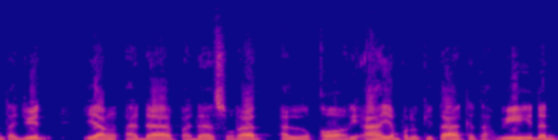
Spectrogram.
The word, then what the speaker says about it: القارعة: Nah, jangan lupa berhenti pada huruf ta marbutoh, ganti ta marbutohnya menjadi huruf ha sukun. Nah, huruf ha dari segi sifatnya dia termasuk dalam kategori huruf hamas. Berarti dalam pengucapannya mesti keluar angin atau napas atau suara seperti bisikan.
